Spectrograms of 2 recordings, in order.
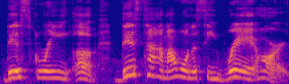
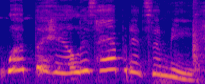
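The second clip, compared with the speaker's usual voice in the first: mock shock; 8 semitones higher than usual. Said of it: "in the mirror like".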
